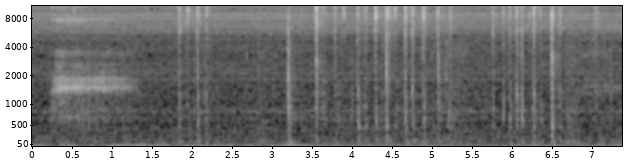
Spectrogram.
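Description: Fingers typing on a computer keyboard while editing in Vim: an irregular run of sharp, close key clicks with brief pauses, over a steady low background hum.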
